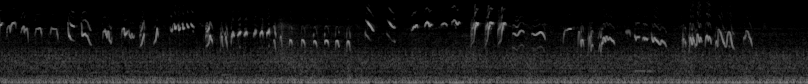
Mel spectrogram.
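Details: Lure recording of white-eye song meant to set off a bird that rarely sings: a lively, continuous twitter of high sweet chirps, short trills and rising-falling notes, with a faint low hum.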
